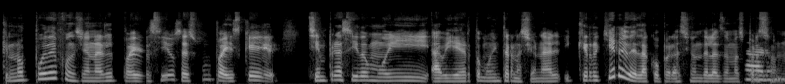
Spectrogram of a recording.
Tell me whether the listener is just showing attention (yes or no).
no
